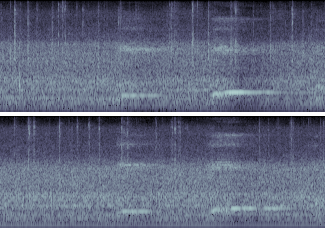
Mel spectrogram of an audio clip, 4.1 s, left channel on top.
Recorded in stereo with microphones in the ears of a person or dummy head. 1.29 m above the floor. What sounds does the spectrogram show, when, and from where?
1.5 s breathing: 65° right (ahead or behind), 1.1 m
